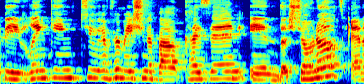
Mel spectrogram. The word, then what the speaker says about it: Kaizena: And I know it looks like it's spelled Kaisennena, but it is pronounced Kaizen.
